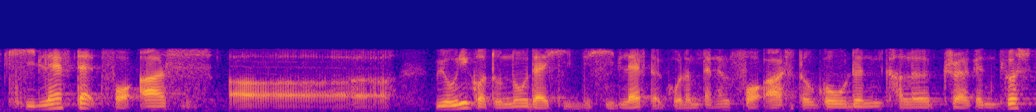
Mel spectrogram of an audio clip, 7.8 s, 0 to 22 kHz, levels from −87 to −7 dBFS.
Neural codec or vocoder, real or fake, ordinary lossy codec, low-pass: none; real; none; 3.6 kHz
